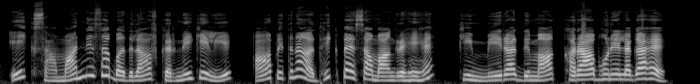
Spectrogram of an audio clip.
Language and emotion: Hindi, angry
